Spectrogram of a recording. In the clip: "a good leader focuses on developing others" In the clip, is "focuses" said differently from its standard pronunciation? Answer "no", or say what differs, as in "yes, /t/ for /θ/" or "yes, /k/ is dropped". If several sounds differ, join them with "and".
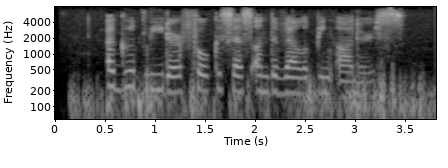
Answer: yes, /s/ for /z/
